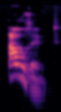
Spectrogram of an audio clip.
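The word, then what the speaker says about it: tausend: 1000, ডয়েচরা বলে থাকে এটাকে থাউজেন্ড, কি বলে? হ্যাঁ, থাউজেন্ড। ওই যে আমাদের একটা এইচ যেটা আছে এটা থাকে না, তাও জেন হয়ে যায় কি টে আ ইউ এস এ এন ডে, থাউজেন্ড। এটা থাউজেন্ড, থাউজেন্ড মানে থাউজেন্ড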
